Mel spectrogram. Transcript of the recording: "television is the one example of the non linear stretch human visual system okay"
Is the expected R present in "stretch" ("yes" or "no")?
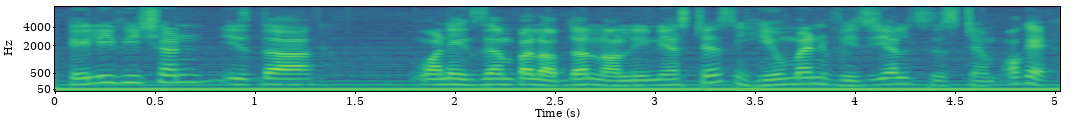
no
